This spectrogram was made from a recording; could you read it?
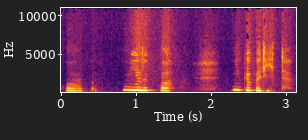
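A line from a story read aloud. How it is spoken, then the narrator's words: Exclaimed, bursting into tears. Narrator (Russian): воскликнула она, разрыдавшись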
